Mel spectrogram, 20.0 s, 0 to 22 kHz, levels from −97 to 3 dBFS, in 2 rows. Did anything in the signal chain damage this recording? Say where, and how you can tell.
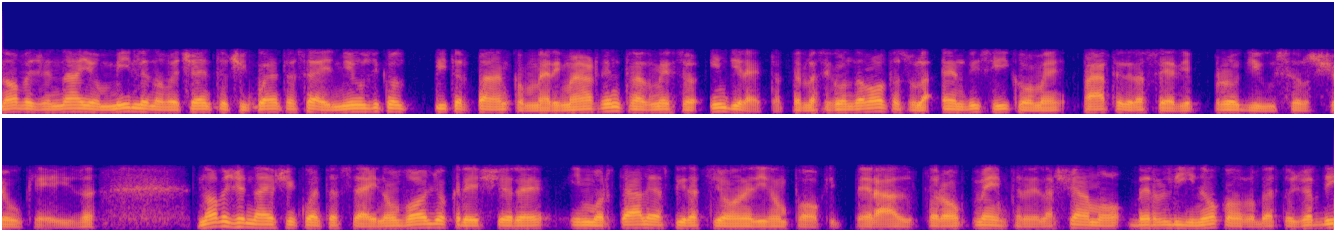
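Yes. At the codec stage, G.729 coding runs throughout: audio confined to roughly 150 Hz to 3.4 kHz, with the rough, synthetic texture of 8 kbit/s pulse-based reconstruction.

At the network stage, VoIP packet loss concealed by the speech codec occurs from 5.02 to 5.07 s, just before "in diretta per la." About 30 ms went missing, which fits one lost packet. The decoder stretched its last pitch and filter into a fading buzzy tone or coloured noise.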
